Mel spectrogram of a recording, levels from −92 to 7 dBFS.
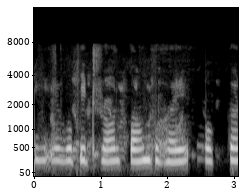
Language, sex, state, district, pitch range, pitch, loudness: Magahi, female, Bihar, Gaya, 235-250 Hz, 245 Hz, -19 LUFS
